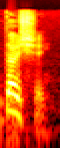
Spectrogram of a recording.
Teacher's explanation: We replace the z sound with the j sound, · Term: Contextual assimilation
